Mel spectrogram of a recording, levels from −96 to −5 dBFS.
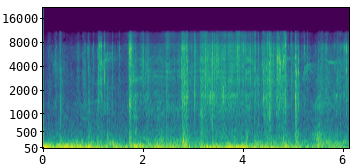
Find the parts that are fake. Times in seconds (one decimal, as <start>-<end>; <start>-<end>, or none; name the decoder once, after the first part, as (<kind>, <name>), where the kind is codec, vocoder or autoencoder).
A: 1.6-4.2 (codec, SNAC)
